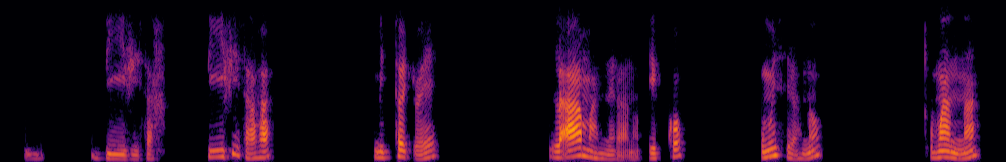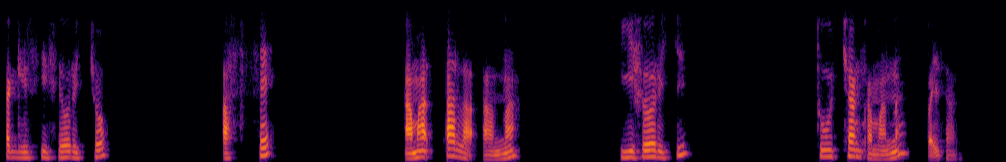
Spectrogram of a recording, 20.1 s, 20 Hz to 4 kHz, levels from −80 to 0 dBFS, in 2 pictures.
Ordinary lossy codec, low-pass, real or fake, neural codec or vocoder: Opus, 16 kbps; 3.6 kHz; real; none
